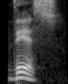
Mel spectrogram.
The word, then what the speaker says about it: this: This. Từ this âm TH để lưỡi giữa hai hàm răng rồi đọc chữ the.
